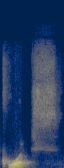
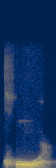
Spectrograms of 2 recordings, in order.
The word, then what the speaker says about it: corps: incorrectly just from french a lot of people pronounce this word incorrectly poor it is not corpse corpse is c-o-r-p-s-e corpse that's a body that is no longer alive of course it's a dead body this is core you belong to the marine corps you do not belong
